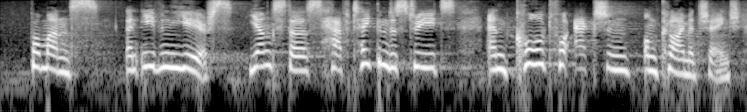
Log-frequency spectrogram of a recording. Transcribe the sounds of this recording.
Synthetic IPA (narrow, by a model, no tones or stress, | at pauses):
fə˞mʌ̃nθsɨ̃nivɨ̃njɪɹz̥jʌ̃ŋstə˞z̥ɨv̥tʰeɪkɨ̃nðɨstɹ̥itsʔɨ̃nkʰɔlˠd̥fə˞ʔækʃə̃nə̃n̩kʰl̥ãɪ̃mɨt̚t͡ʃʰḛ̃ɪ̃nd͡ʒ̥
